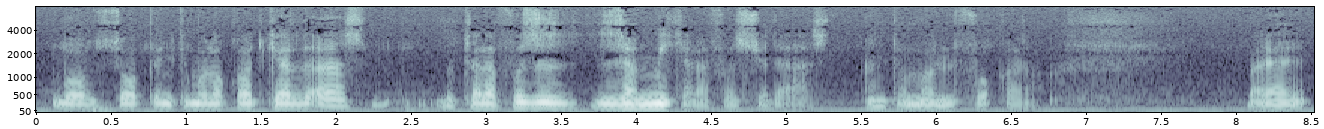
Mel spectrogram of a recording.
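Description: Explaining grammar rules to a class, this Arabic teacher repeats example forms aloud in a mid-range male voice with vocal fry and a slight roughness. The audio sounds thin and phone-like, with no room sound.

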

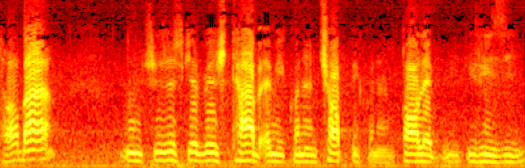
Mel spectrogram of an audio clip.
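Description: A man teaching a grammar class, explaining slowly and repeating each form for his students. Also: medium pitch, little pitch movement, gravelly. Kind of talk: classroom lecture. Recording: dull lo-fi recording with faint hum.

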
